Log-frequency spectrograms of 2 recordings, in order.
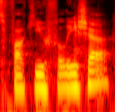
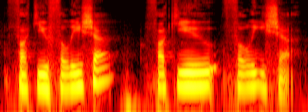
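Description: First: Said in the usual way. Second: Rising, shouted delivery; loud punchline. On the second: Shown as a demonstration. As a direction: belt out the insult. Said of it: "None of that did what I wanted it to do".

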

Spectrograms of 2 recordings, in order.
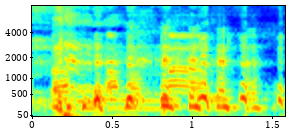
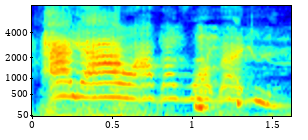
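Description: First: Hammed-up bloke voice, slow and laughing; lightly voiced generic man. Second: Much higher mock lady voice; man doing a woman's voice. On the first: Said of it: "a generic man voice". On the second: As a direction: squeak it out like a cartoon woman. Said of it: "my real voice or my lady voice".

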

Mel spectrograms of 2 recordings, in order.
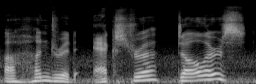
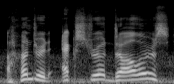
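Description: First: Slow, drawn-out disbelieving repeat; slow disbelief. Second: Higher, rising mock-incredulous question; incredulous repeat. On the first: Retold or imitated. Comic retelling to the audience, slow stunned disbelief. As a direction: stretch it out like you can't believe the price. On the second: Comic retelling of the baggage fee, high rising disbelief. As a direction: throw it up high like you're scandalized. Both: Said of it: "I'm like".

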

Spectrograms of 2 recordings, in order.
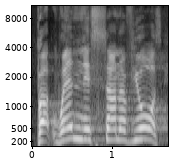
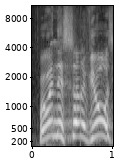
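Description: First: Slow, "yours" weighted and falling; stress on yours. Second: "son" hit much higher and louder, rising; stress on son. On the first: Elder son disowning brother to father, stress on "yours". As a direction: lean on "yours" to push the brother away. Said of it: "he doesn't even call him a brother". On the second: Elder son refusing to say brother, stress on "son". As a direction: spit out "son" with contempt. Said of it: "he's not a brother of mine". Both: Retold or imitated.

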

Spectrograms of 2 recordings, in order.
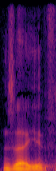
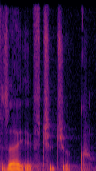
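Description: First: Low father voice, falling; father's voice. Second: Slow, low whispered echo. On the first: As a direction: lower voice for the father. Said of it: "He's talking on the telephone". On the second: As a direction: whisper it like a stinging memory. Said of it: "I can still feel the sting". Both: Retold or imitated.

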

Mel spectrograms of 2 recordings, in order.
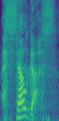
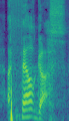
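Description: First: "Acelgas" with the c as a plain s; Panamanian pronunciation. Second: "acelgas" with the c lisped as th; Castilian pronunciation. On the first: Panamanian friend insists on his order to the waiter, c said as s. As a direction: say "Acelgas" the Latin American way, ah-SEL-gas. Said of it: "my friend insisted". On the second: Spanish waiter corrects the foreigner's pronunciation, c said as th. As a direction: say "acelgas" Spain style, ah-THEL-gas. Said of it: "learn to pronounce it correctly". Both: Retold or imitated.

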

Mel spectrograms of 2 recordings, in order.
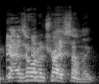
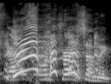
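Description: First: Said in the usual way. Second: Said through a high laugh. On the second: Real, not acted. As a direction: laugh the words out. Laughing while announcing an idea.

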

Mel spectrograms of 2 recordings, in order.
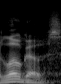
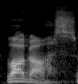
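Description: First: "logos" said as LOH-gohss; both syllables of "logos" rounded like "go"; long-o pronunciation. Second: "logos" said as LAH-gawss; first syllable of "logos" rhymes with "law"; short-o pronunciation. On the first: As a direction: say "logos" with two long o sounds. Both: Shown as a demonstration. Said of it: "however you want to say it".

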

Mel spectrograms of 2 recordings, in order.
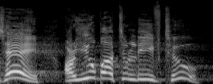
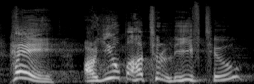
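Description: First: Louder, pleading question to the departing twelve; desperate plea. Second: Plain reading of the question; Jesus asking. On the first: Preacher voicing Jesus as desperate, pleading loudly. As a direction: call out after them as if desperate. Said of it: "We read it as if he's desperate". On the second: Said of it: "What tone of voice could we detect from Jesus?". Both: Shown as a demonstration.

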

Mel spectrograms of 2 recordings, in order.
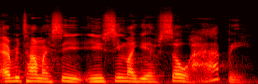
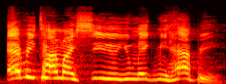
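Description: First: Said in the usual way. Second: Much higher and louder, arms-up delight; gushing joy. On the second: Retold or imitated. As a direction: burst out with overjoyed praise. Husband, hands up, gushing.

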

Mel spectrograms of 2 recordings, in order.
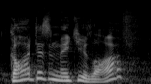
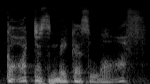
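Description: First: Slow, higher, rising disbelief; drawn-out mock astonishment, pitch climbing high; incredulous question. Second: Slow, mock-disapproving churchgoer; drawn-out, po-faced mock objection; uncomfortable objector. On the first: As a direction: throw it back as an astonished question. Throws the objection back in disbelief. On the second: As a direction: mimic a stuffy, uneasy believer. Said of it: "freaking out 'cause they're so uncomfortable".

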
